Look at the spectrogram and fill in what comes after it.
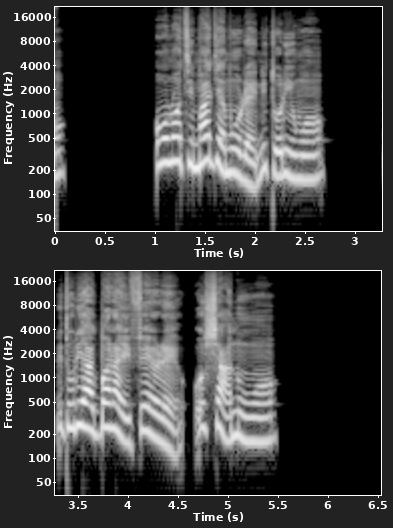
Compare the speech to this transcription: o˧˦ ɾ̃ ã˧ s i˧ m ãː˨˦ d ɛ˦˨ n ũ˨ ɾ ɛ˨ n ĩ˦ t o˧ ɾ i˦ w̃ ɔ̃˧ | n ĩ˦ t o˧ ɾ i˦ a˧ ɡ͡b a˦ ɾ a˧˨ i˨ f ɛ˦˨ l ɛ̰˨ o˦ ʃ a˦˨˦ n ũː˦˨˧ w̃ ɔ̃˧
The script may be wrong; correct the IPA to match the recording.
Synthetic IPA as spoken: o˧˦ ɾ̃ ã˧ t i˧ m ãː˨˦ d͡ʒ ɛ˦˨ m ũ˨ ɾ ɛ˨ n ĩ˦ t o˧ ɾ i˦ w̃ ɔ̃˧ | n ĩ˦ t o˧ ɾ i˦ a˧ ɡ͡b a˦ ɾ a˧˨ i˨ f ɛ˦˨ ɾ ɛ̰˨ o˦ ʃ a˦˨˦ n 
